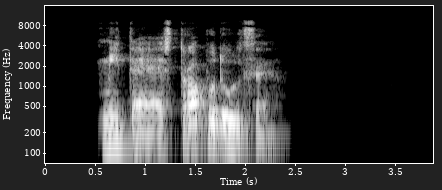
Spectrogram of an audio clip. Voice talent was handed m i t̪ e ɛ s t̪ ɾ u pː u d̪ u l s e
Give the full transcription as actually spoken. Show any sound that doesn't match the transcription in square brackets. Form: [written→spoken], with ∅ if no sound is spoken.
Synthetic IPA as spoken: m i t̪ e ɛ s t̪ ɾ [u→ɔ] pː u d̪ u l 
